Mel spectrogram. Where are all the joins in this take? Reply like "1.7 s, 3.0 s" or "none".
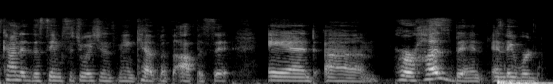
3.8 s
